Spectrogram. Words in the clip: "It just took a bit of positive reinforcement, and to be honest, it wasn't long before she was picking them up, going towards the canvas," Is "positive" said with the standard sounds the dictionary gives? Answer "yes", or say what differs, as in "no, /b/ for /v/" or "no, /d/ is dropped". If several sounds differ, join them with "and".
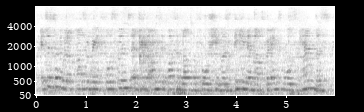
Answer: no, /s/ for /t/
